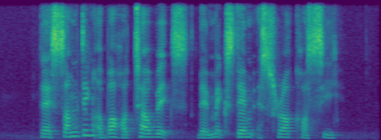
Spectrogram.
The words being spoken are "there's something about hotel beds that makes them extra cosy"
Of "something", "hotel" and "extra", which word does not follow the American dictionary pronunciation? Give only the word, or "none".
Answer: something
